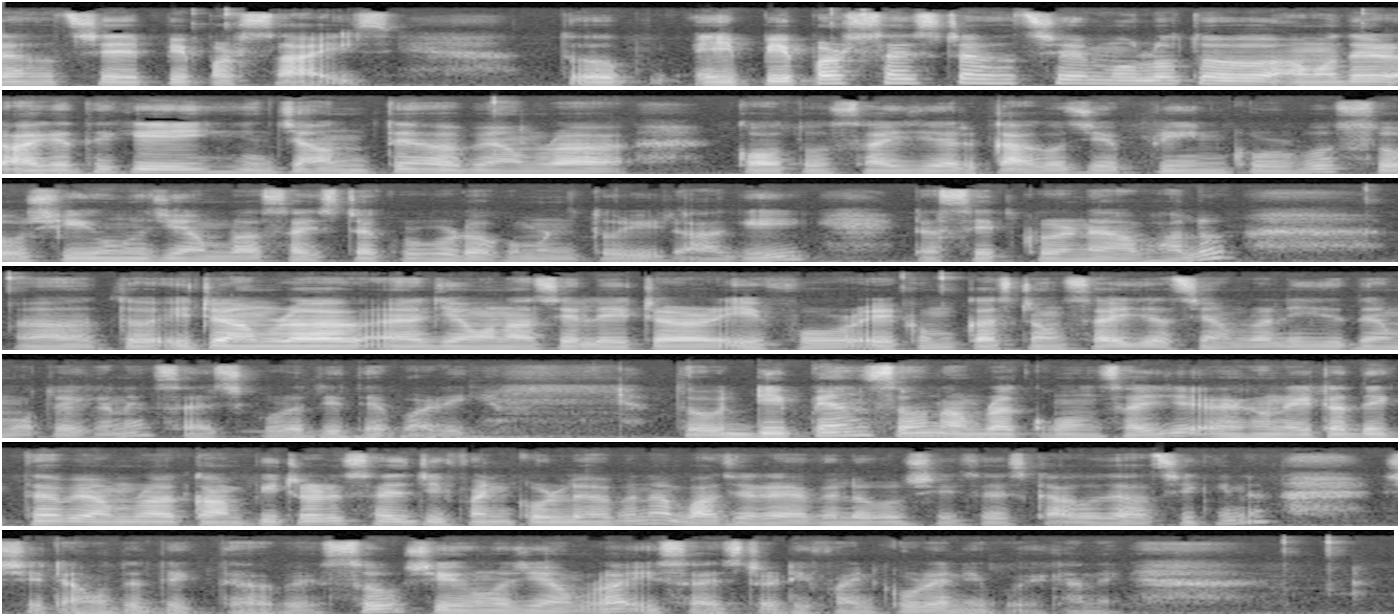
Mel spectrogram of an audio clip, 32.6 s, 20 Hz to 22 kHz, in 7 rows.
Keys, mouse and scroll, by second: 0.3 click, 2.4 click, 4.2 click, 13.5 click, 16.6 click, 31.8 click.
